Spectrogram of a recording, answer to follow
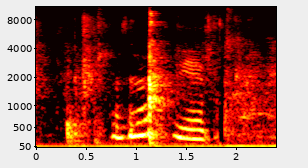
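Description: A single sharp clink of tableware on the table about a second in, with people talking quietly around it.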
